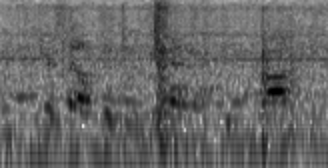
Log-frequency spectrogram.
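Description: Indistinct background voices talking over a steady low hum, with a single sharp click about a second in.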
